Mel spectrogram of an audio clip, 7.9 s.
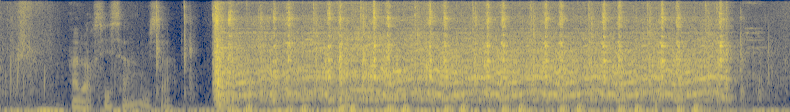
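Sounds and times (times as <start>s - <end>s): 
speech: 0.8s - 5.4s
engine of a driven machine running: 2.2s - 7.4s.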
